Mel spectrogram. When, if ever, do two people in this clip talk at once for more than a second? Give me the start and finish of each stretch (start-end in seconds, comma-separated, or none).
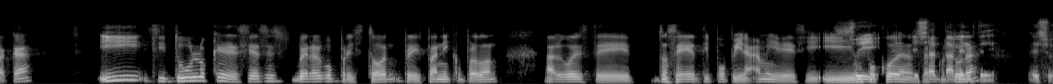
8.3-9.8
